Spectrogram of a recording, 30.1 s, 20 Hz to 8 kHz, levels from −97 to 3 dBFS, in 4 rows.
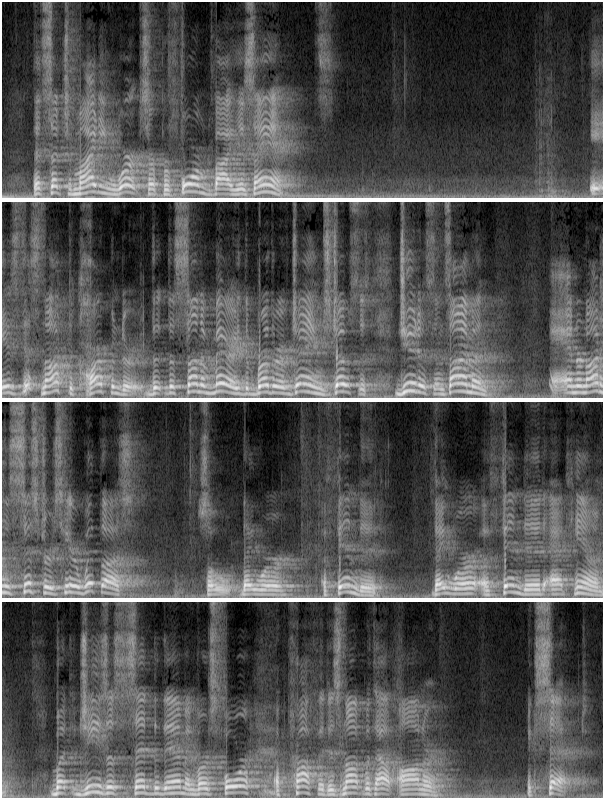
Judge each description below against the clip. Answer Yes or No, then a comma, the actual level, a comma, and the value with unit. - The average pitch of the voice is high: Yes, high, 225 Hz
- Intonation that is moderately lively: No, wide, 5.7 semitones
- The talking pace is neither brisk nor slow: No, slow, 120 wpm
